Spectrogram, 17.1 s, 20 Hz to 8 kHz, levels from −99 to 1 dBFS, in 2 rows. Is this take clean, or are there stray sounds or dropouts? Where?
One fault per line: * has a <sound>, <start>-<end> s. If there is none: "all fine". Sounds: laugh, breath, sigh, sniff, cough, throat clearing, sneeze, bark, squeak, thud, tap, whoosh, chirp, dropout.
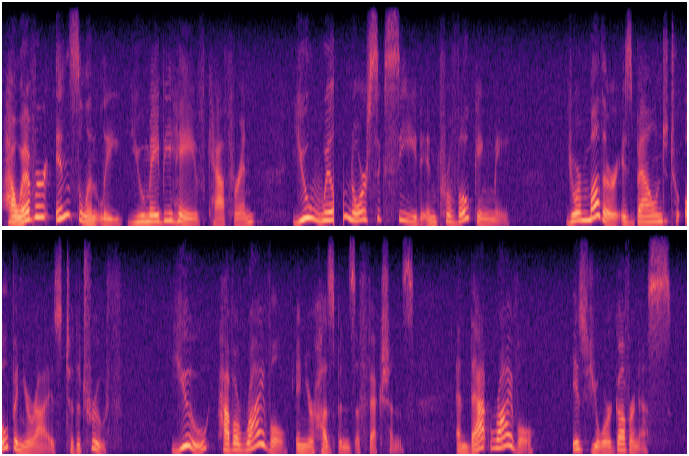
* has a dropout, 4.1-4.3 s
